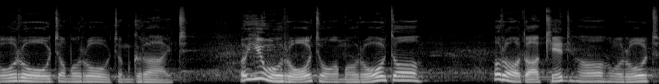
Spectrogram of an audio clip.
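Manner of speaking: put-on Birmingham Brummie accent. Imitating how a wife from Birmingham talks: imitating a Birmingham accent. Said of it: "She speaks like".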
